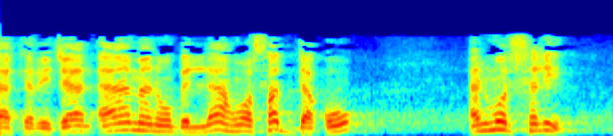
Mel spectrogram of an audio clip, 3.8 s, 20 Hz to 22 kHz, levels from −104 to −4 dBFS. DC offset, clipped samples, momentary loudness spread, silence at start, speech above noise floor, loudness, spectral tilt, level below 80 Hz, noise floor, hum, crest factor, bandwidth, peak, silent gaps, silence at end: under 0.1%; under 0.1%; 5 LU; 0 s; 30 dB; -21 LUFS; -3.5 dB/octave; -70 dBFS; -50 dBFS; none; 18 dB; 8 kHz; -4 dBFS; none; 0.25 s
